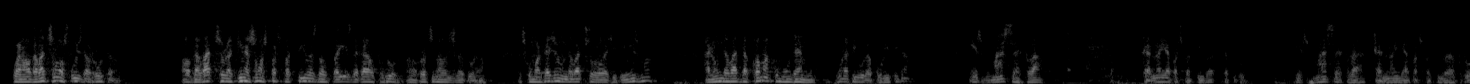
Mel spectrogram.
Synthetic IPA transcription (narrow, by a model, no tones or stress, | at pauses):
kwanəlˠd̪əβat̪soβɾəlˠsfuʎzðərut̪ə | əlˠd̪əβat̪soβɾəkinəsonləspəɾspək̚t̪iβəzðəlˠpəizðəkaɾəːlˠfut̪uɾənləpɾɔksimələʒizlət̪uɾə | əskumbəɾt̪ɛʃ̬ənund̪əβat̪soβɾləʒit̪imizməːnund̪əβat̪̚d̪əkɔməkumuðɛmunəfiɣuɾəpulit̪ikə | ezmasəkla | kənojapəɾspək̚t̪iβəðəfut̪uɾ | ezmasəklakənoiapəɾspək̚t̪iβəðəfut̪u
